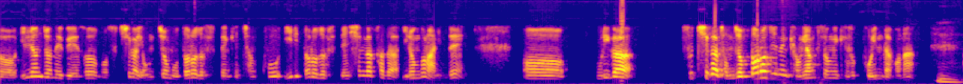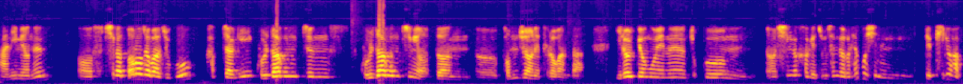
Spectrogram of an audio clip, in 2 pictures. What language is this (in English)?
Korean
